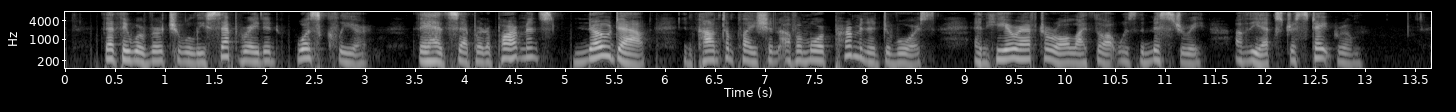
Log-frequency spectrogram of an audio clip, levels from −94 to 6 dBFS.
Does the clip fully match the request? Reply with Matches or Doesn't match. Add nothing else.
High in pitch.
Matches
